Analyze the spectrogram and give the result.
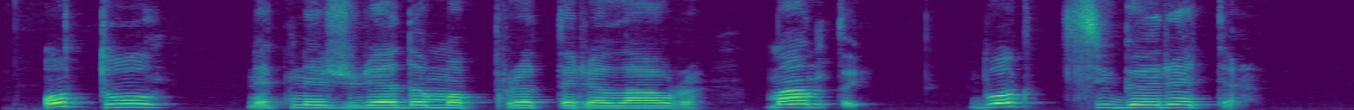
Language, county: Lithuanian, Klaipėda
